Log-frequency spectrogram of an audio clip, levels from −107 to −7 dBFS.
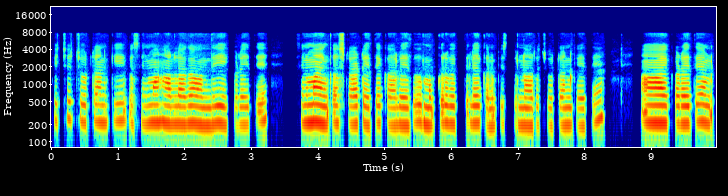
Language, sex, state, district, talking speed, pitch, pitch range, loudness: Telugu, female, Andhra Pradesh, Chittoor, 130 wpm, 205 Hz, 195-220 Hz, -27 LUFS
